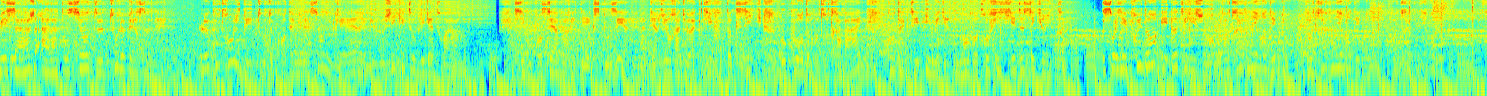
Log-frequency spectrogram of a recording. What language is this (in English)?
French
